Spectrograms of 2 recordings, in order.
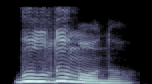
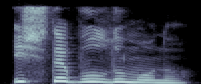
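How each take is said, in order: First: Bang the console and roar it out; triumphant shout. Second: Eager cry, a little louder; exclaiming. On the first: Zaphod shouts, fist on console. (zaferle bağırarak) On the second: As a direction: announce the discovery with glee. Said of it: "diye haykırdı Zaphod". (sevinçle haykırarak) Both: A narrator's reading.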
